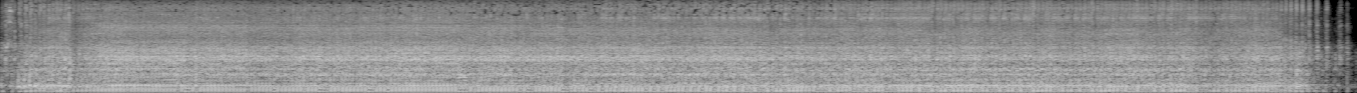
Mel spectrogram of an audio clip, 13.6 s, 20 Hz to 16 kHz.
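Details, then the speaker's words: Klippo Champion lawnmower with Briggs & Stratton Quattro 40 engine, head gasket replaced last year, oily carburetor and breather oil mist: runs steadily but slightly uneven and soft, then cuts out; owner suspects running rich and weak, carburetor to be checked. "there's some some carbureted relating it seems that it's running quite rich and not very strong"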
